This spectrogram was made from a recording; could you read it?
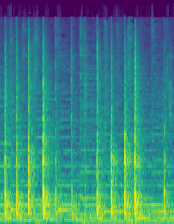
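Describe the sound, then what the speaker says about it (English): A knife finely minces very spicy chili for salmon poke, with quick, steady thunks and taps about every fifth of a second, close and fairly loud, with no talking. "I'm just going to just chop it really into, mince it into really fine"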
